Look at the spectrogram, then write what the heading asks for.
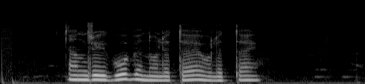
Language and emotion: Russian, neutral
